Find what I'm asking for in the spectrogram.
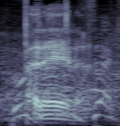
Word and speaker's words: Pereira: Like, for instance, she's from a town in Colombia called what we would say is Pereira. Pereira. – Yeah. – But her pronunciation of it, and it's her fucking town that she grew up in, it's Pereira.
